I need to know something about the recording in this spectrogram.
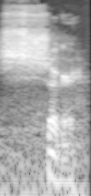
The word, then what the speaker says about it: sugar: s for some reason the S and sugar it's sugar it's a little bit of its own unique sound that doesn't really exist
